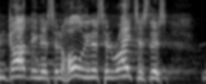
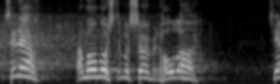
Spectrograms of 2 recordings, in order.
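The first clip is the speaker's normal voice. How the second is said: normal talking voice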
